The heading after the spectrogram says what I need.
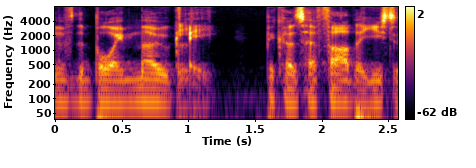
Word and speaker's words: Mowgli: Apparently, Rudyard Kipling's daughter was furious that in the Disney version they pronounced the name of the boy Mowgli, because her father used to say Mowgli.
